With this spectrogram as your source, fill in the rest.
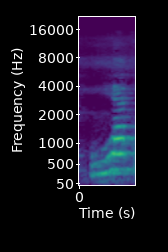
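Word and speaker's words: walk: हा के च्या आधी एल आहे मग इथे वॉक वाचायचे वॉक एल वाचायचा नाही नेक्स्ट आहे टॉक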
